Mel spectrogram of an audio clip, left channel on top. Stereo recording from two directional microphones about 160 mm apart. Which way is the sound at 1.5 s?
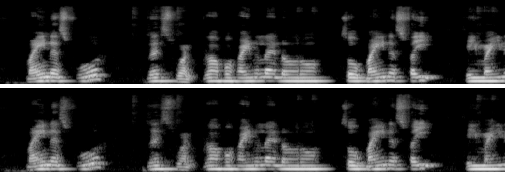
70° left (ahead or behind).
